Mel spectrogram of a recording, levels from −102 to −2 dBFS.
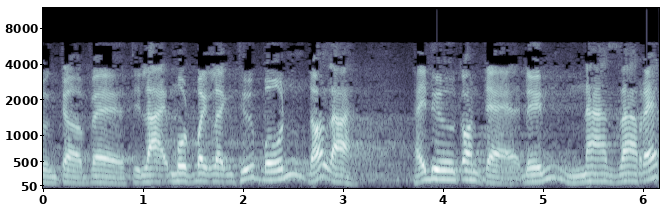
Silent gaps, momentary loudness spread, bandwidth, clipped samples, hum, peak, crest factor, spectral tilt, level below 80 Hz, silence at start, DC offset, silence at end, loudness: none; 7 LU; 6.4 kHz; under 0.1%; none; 0 dBFS; 16 dB; -6.5 dB/octave; -60 dBFS; 0 s; under 0.1%; 0 s; -15 LUFS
